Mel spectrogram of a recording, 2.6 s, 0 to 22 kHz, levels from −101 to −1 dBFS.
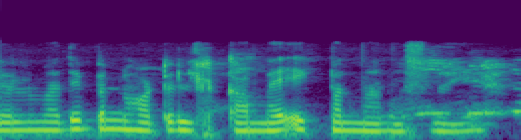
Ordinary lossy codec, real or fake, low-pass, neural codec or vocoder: none; real; 7.2 kHz; none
